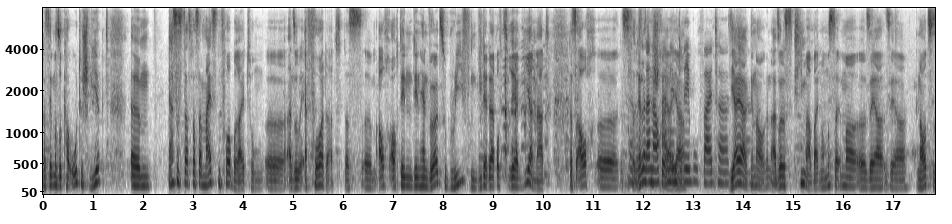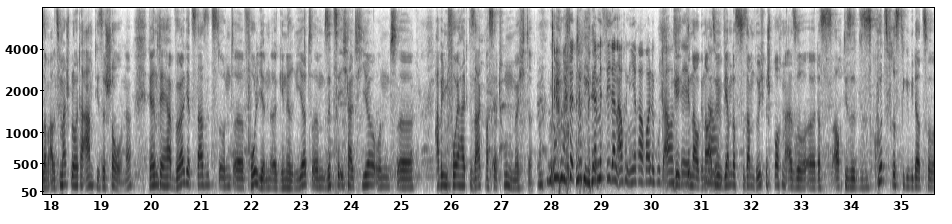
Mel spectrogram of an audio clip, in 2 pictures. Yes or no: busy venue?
yes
